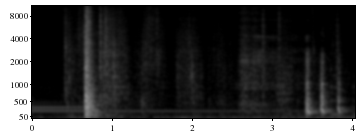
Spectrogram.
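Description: An audio recorder slipping out of its stand: one sharp thunk about half a second in, then rustling and a few quick clicks as it settles. Underneath, the last note of a sansula (a kalimba mounted on a drum-skin frame) fades away.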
